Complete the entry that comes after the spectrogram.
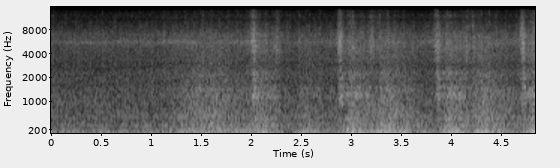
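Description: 1976 Chevy Blazer engine with a Holley 600 four-barrel carburettor running, its throttle blipped by hand about once a second from about two seconds in, each blip a short rush of intake noise over the engine's running note. It bogs down when the throttle is hit like that because it is not yet warm.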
